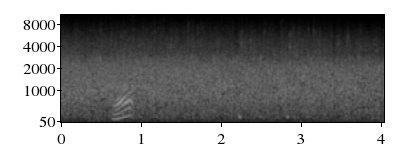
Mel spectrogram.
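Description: Audience applauding at the end of a squash rally, with a man's brief word about a second in.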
